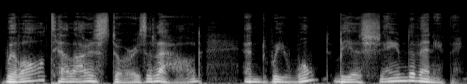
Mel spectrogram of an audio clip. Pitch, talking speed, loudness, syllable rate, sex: 120 Hz, 165 wpm, -19 LUFS, 4.6 syllables/s, male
